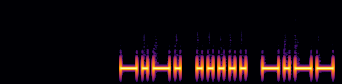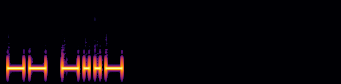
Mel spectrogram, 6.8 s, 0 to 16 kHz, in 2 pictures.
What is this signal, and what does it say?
Morse code, heard as a keyed tone, about 22 wpm, 700 Hz. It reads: C5YMX
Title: Code Groups - 5 Letter:Numbers - 22wpm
